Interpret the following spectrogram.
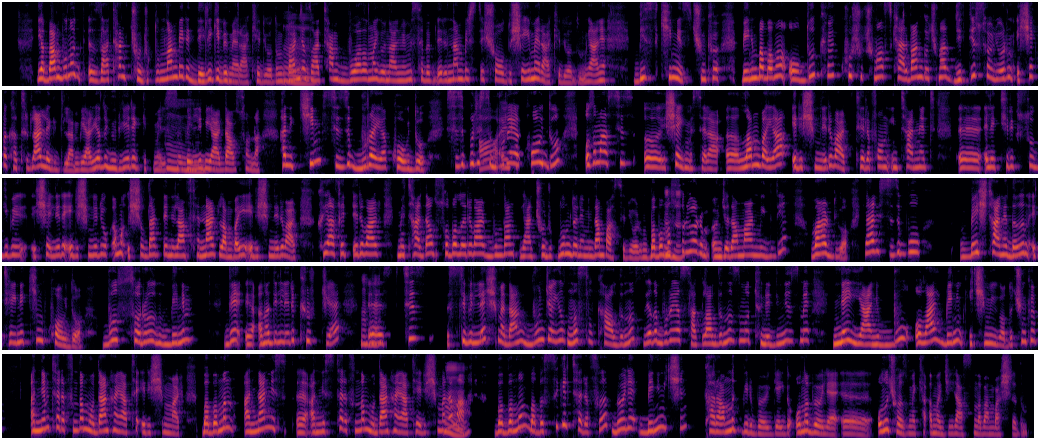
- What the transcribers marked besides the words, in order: other background noise; other noise
- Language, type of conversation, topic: Turkish, podcast, DNA testleri aile hikâyesine nasıl katkı sağlar?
